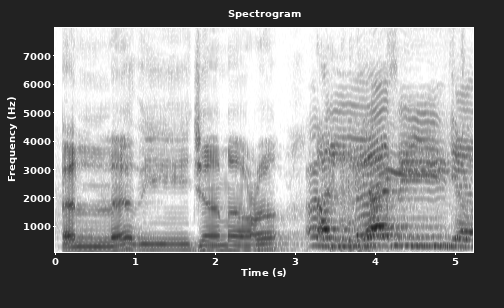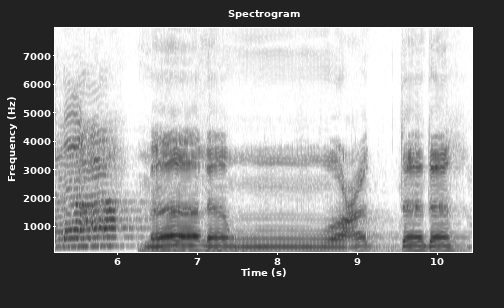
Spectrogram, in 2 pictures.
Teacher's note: الذی، ذی پر یا مدہ ایک الف کھینچ کر پڑھیں گے، جمع عین کو گلے سے نکالیں گے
